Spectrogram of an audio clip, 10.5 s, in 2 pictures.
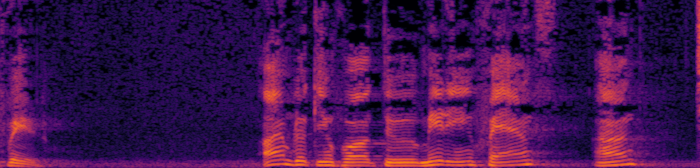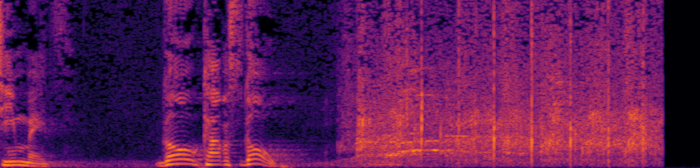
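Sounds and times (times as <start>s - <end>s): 
speech: 0.0s - 0.4s, 2.0s - 5.8s, 6.4s - 8.3s
crowd whooping and cheering: 7.8s - 10.2s.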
